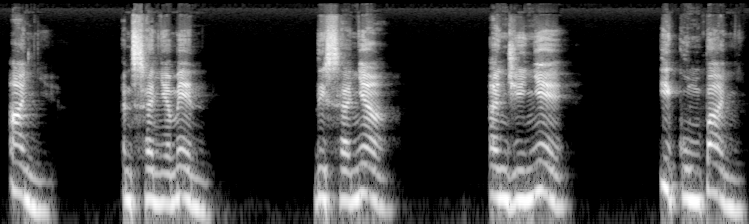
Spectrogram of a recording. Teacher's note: fent servir el so de la consonant nasal palatal per pronunciar el dígraf 'ny'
